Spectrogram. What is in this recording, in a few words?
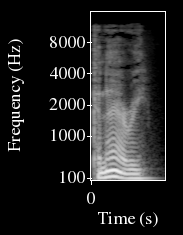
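"canary", British English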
